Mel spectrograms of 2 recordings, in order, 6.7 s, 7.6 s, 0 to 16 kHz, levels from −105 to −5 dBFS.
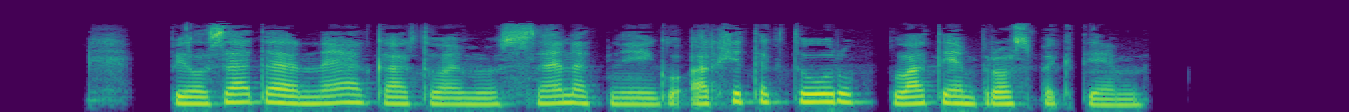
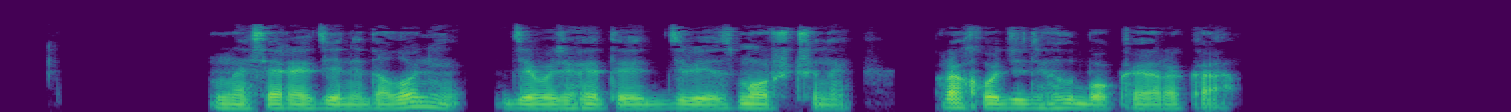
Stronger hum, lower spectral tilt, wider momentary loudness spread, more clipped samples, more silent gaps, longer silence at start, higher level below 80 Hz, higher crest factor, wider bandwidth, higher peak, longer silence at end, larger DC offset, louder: neither; about the same, -5.5 dB/octave vs -5.5 dB/octave; about the same, 9 LU vs 9 LU; neither; second, 0.68-0.86 s, 4.39-4.44 s vs 2.34-2.48 s, 4.28-4.32 s, 4.47-4.68 s; second, 0.55 s vs 1.05 s; second, -60 dBFS vs -52 dBFS; second, 18 dB vs 24 dB; about the same, 8 kHz vs 7.8 kHz; first, -2 dBFS vs -8 dBFS; second, 1.05 s vs 1.4 s; neither; first, -21 LUFS vs -31 LUFS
